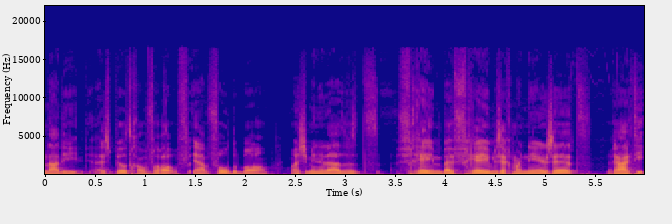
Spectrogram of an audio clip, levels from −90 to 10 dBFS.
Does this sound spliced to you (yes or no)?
yes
